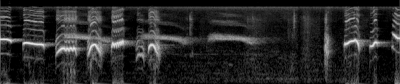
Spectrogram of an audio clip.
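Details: Hwamei singing in many varied styles: loud, clear whistled phrases with sliding and rising notes, rapid bursts and short trills, a quieter rambling passage midway, then strong whistles return.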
